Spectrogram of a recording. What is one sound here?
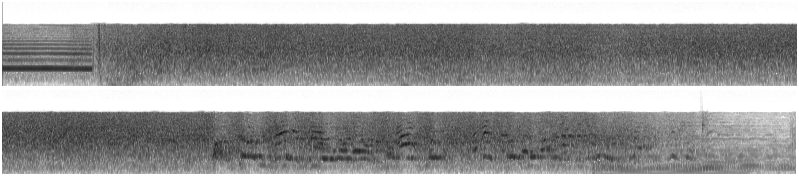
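A waterfall roars and splashes steadily.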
